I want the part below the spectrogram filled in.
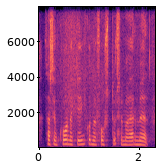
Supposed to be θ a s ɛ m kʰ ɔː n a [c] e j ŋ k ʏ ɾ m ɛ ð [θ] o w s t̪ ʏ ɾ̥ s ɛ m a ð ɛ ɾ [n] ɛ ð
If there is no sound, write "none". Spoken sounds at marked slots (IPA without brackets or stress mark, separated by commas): c, f, m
